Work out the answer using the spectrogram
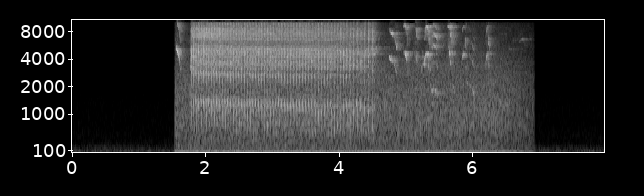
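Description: A songbird singing close by: a loud, rapid buzzing trill for about three seconds, then a quick run of separate chirps. It starts and stops abruptly.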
